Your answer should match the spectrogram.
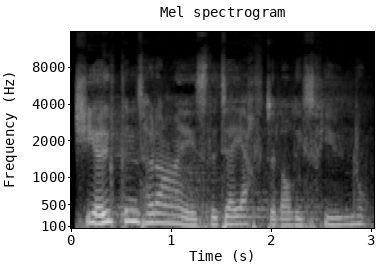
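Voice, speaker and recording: A man playing a gentle, grieving husband and bereaved father in an audio drama, speaking tenderly and reflectively. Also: medium pitch, moderate pace, close to an everyday voice. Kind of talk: intimate audio drama monologue. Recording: long reverberant hall sound.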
